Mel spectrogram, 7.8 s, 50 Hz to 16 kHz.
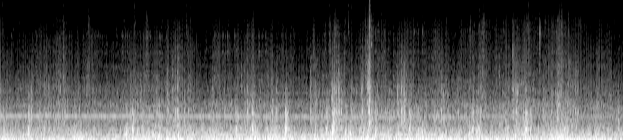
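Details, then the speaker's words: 2006–2012 Ford Fusion: soft, irregular clunks from the front end under heavy road and wind rumble, caused by a worn front strut, fixed by replacing it. "So there's the source of the mild but annoying clunking sound. It was the strut."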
